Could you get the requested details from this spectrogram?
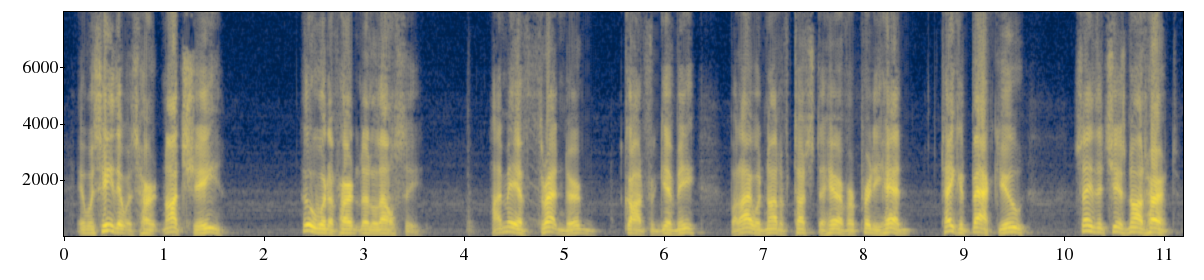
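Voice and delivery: loud, agitated protest; fierce cry. A narrator's reading. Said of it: "he cried fiercely".

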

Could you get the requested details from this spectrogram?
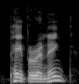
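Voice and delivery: usual speaking voice

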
